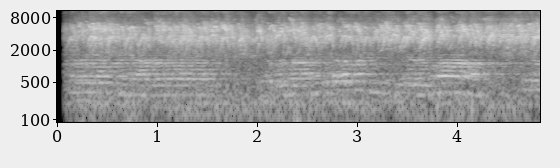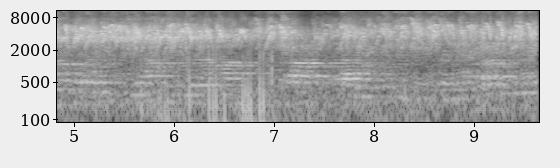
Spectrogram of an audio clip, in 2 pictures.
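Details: A flock of sparrows chirps continuously in a dense chatter of high, sharp notes while a man recites scripture (a Sikh path reading) steadily underneath.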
